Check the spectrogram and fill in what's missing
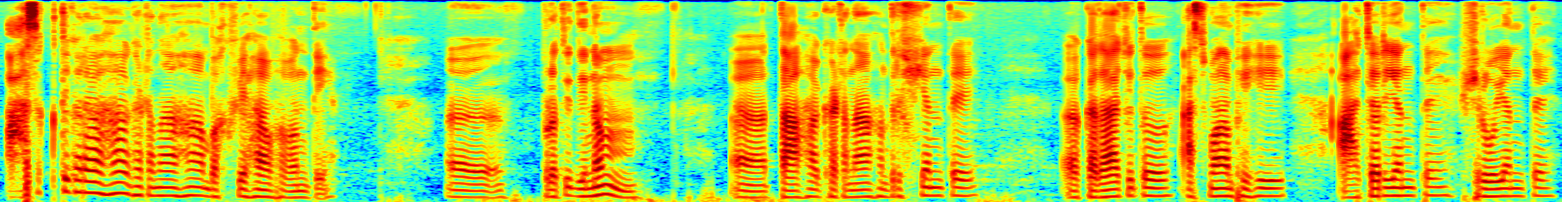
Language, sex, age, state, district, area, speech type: Sanskrit, male, 30-45, Karnataka, Uttara Kannada, rural, spontaneous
